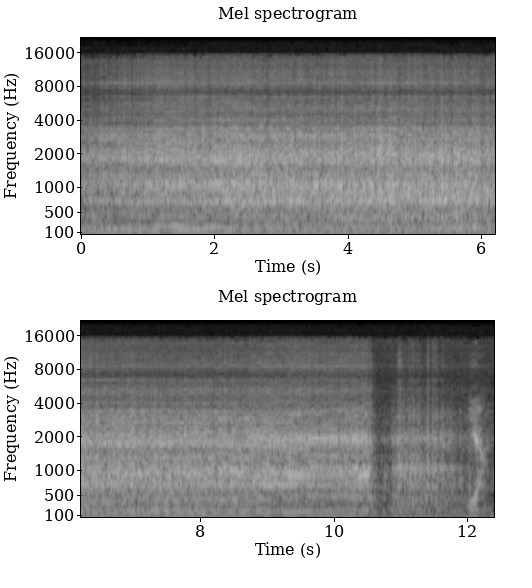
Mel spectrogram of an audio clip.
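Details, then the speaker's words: Takagi Jr tankless gas water heater running before descaling: a loud, steady rushing roar with a rough flutter, and owner says it gets worse. He hopes flushing scale with white vinegar and a pump will fix it; cause unconfirmed. "This thing makes a ridiculous noise when it's on. Let me show you what kind of noise this makes when it's on. And it gets worse."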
